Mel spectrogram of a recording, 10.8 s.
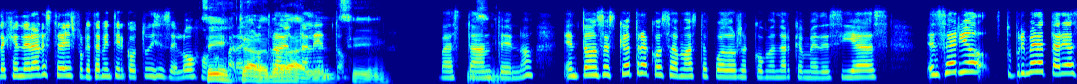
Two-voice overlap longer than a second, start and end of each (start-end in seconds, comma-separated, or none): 2.0-3.5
